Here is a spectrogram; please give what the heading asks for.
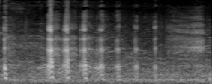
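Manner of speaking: breathy gloating villain laugh; airy evil chuckle. Acted. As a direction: laugh softly at the rival's doom. Villain gloats over her plan.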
